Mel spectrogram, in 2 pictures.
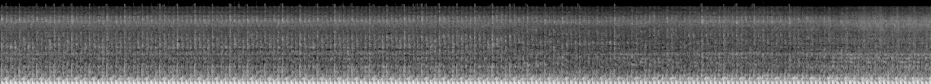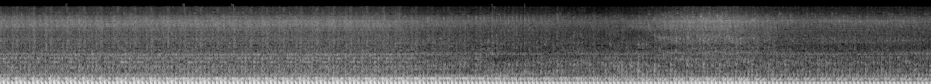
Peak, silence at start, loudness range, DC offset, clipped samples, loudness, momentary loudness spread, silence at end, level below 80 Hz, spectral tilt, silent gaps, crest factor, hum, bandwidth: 0 dBFS; 0 s; 4 LU; under 0.1%; 0.1%; -14 LUFS; 6 LU; 0 s; -14 dBFS; -5 dB/octave; none; 12 dB; none; 16.5 kHz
